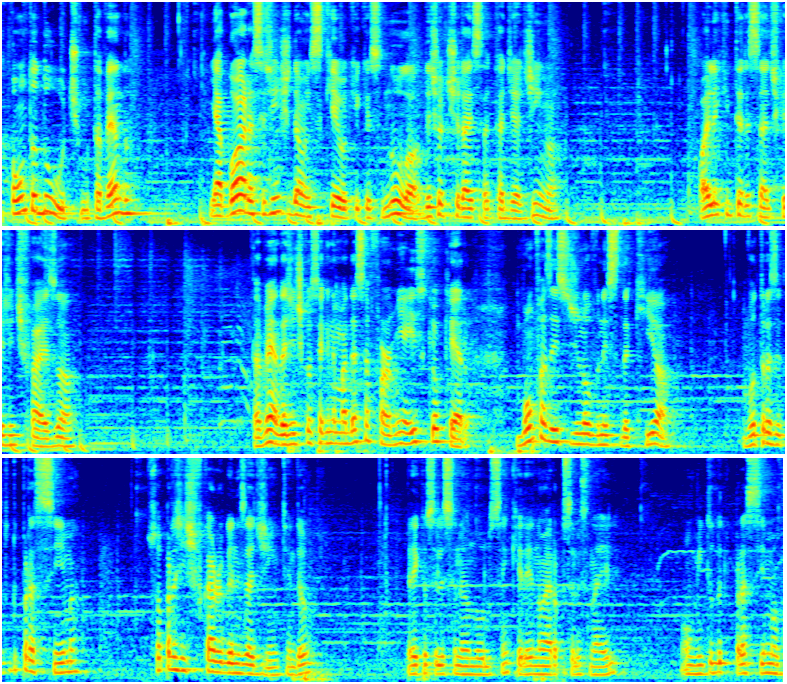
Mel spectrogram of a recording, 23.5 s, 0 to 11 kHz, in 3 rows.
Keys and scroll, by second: 1.6 s, 6.2 ctrl+z, 10.9 ctrl+z, 13.0 v, 18.6 ctrl+z.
